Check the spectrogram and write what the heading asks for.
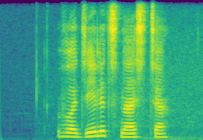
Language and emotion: Russian, neutral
